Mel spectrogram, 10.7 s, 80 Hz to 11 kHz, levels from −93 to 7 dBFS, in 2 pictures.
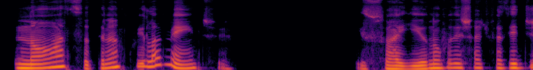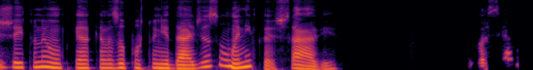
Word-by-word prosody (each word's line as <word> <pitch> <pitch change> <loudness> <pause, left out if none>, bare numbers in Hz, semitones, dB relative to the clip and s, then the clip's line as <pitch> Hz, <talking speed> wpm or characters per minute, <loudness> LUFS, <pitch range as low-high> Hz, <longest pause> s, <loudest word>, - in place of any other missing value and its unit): Nossa, 185 +2 +1
tranquilamente. 195 - -3 1.2
Isso 145 +2 -12
aí 140 -2 0
eu 150 - +2
não 185 +1 +2
vou 190 +1 -8
deixar 195 0 -5
de 190 - -19
fazer 190 +1 -2
de 185 - -10
jeito 215 +1 -1
nenhum. 230 -3 +5
Porque 190 0 -10
é 185 - +3
aquelas 185 0 -2
oportunidades 185 +2 +1
únicas, 245 - +3
sabe? 145 -3 -1 1.3
Que 370 - -33
você - - -11
a 300 +3 -13
190 Hz, 125 wpm, -25 LUFS, 175-215 Hz, 1.3 s, nenhum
